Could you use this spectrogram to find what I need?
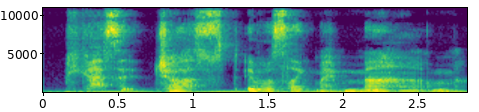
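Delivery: tearful near-whisper, barely voiced; choked-up whisper. Real, not acted. Vlogger remembering her mom, choked-up whisper. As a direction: voice catching on tears, almost soundless. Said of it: "I'm getting choked up".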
